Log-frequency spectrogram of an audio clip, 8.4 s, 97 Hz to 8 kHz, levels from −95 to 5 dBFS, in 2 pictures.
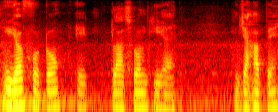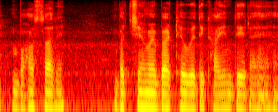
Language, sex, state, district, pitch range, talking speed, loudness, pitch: Hindi, male, Uttar Pradesh, Ghazipur, 105-110 Hz, 135 wpm, -25 LUFS, 110 Hz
